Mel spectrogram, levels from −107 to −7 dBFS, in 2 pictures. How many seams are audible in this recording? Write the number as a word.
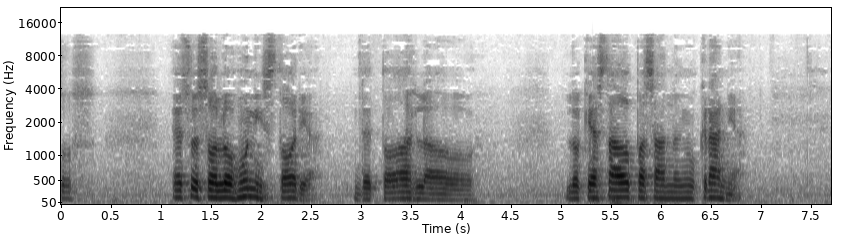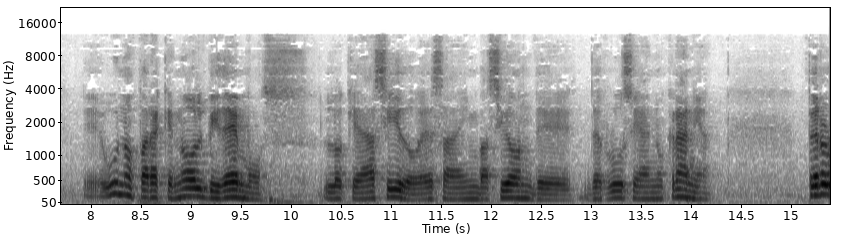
zero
